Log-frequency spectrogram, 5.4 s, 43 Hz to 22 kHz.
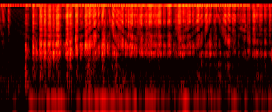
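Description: A yellow wooden pencil tip scratches jagged letter strokes onto a flat white paper sheet lying on a table while the other hand rests on the sheet. After a brief near-silence, a steady run of rapid, uneven scratching begins, with a dry rasp centered around 1 kHz over a dull low rumble. It continues at a fairly even level until the end.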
